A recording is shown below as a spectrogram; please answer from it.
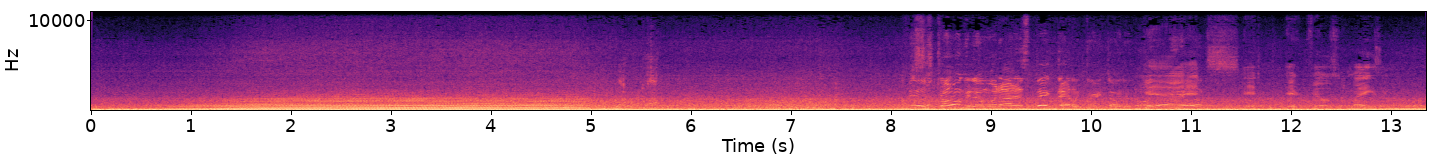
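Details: Tuned 331 stroker V8 in a GT with a smaller intake, possibly a 65 mm throttle body, running after a failed brand-new part left it dead; deep, even rumble, steady idle with regular firing and no misses.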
